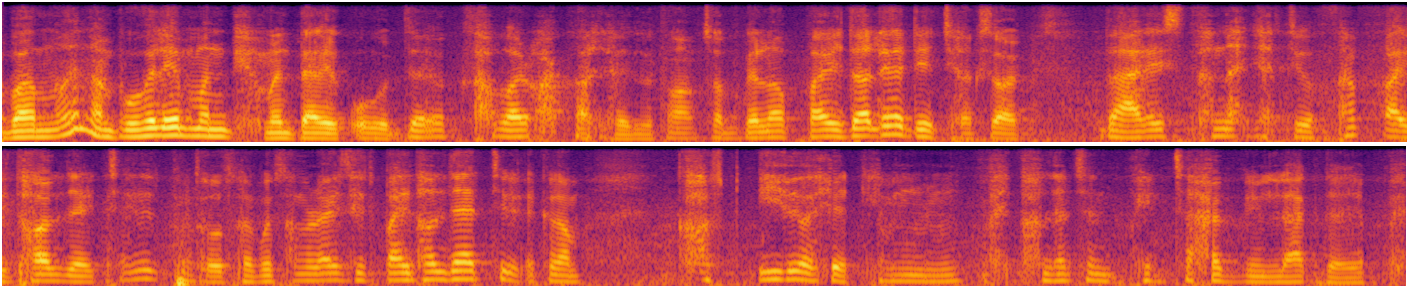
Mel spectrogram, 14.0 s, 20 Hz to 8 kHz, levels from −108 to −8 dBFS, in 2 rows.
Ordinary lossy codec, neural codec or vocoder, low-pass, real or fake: none; codec, 16 kHz in and 24 kHz out, 0.6 kbps, FocalCodec, streaming, 4096 codes; 7.2 kHz; fake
